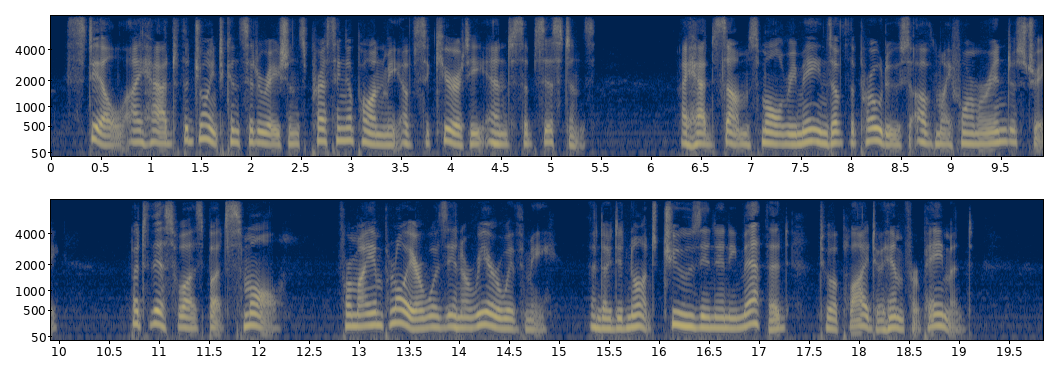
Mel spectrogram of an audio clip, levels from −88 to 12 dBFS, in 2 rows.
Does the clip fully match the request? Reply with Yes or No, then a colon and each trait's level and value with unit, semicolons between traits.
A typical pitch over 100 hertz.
Yes: high, 190 Hz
